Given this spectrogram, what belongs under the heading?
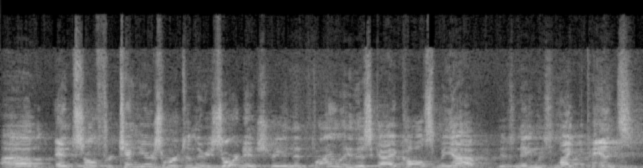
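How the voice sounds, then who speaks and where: Amid noticeable background noise and audible room echo, a man speaks loudly at a high pitch with ordinary pitch variation. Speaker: tourism consultant. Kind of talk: informal presentation to a group.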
